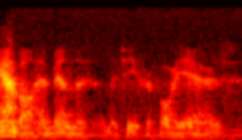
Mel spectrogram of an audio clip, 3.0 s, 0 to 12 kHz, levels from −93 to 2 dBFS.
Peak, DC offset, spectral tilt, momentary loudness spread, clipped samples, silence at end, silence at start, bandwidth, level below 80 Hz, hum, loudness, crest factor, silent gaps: -12 dBFS; under 0.1%; -6 dB/octave; 17 LU; under 0.1%; 0 s; 0 s; 10 kHz; -60 dBFS; none; -35 LUFS; 22 dB; none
